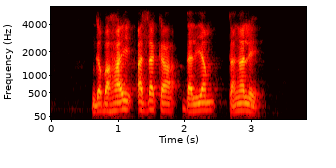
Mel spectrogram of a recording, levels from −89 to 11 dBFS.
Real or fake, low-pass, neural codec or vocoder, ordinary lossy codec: real; 5.4 kHz; none; Opus, 16 kbps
